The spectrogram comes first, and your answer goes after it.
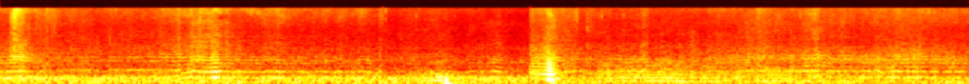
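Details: Low even buzz of a hornet in flight, broken by a few brief taps, the strongest just before four seconds.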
